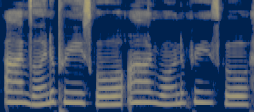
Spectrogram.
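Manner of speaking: put-on high, slow sing-song of a little kid; little girl's voice. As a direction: chant it like an excited preschooler. Daughter repeating it excitedly.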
